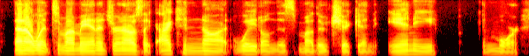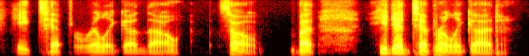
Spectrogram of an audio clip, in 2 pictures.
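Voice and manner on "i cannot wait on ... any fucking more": plain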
